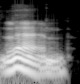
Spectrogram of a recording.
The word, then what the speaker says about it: lamb: English l a b you don't pronounce the b uh but it's lamb pronounced uh but I used to say lamb but uh you know um it's like like bomb.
